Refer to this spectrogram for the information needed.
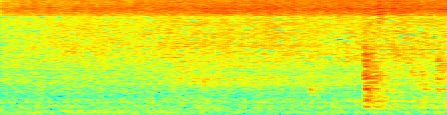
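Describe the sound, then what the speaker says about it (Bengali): Fried pointed gourd goes into bubbling masala cooked down in oil for doi potol, giving a steady close sizzle and hiss with one brief clatter near the end. "এইবার দিয়ে দেবো ভেজে রাখা পটলগুলো"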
